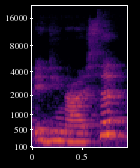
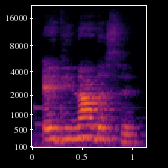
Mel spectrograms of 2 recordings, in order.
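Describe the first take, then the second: First: The middle is the short 'nai' sound. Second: The middle is the full 'nade' sound. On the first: This is how people say it in speech. "We say it" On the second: This is how it is written. "but we write it"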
